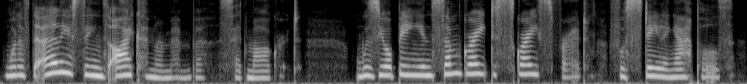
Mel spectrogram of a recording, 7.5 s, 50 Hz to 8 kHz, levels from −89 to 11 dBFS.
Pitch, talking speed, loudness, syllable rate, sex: 260 Hz, 170 wpm, -17 LUFS, 4.7 syllables/s, female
